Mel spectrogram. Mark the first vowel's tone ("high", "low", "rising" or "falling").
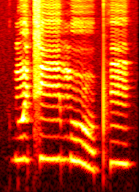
high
